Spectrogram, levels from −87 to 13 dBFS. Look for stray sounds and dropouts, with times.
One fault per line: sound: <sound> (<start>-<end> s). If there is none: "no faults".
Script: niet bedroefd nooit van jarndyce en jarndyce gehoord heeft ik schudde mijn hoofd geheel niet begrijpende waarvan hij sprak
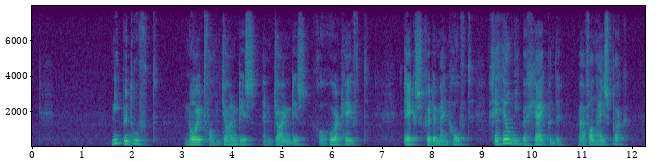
no faults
